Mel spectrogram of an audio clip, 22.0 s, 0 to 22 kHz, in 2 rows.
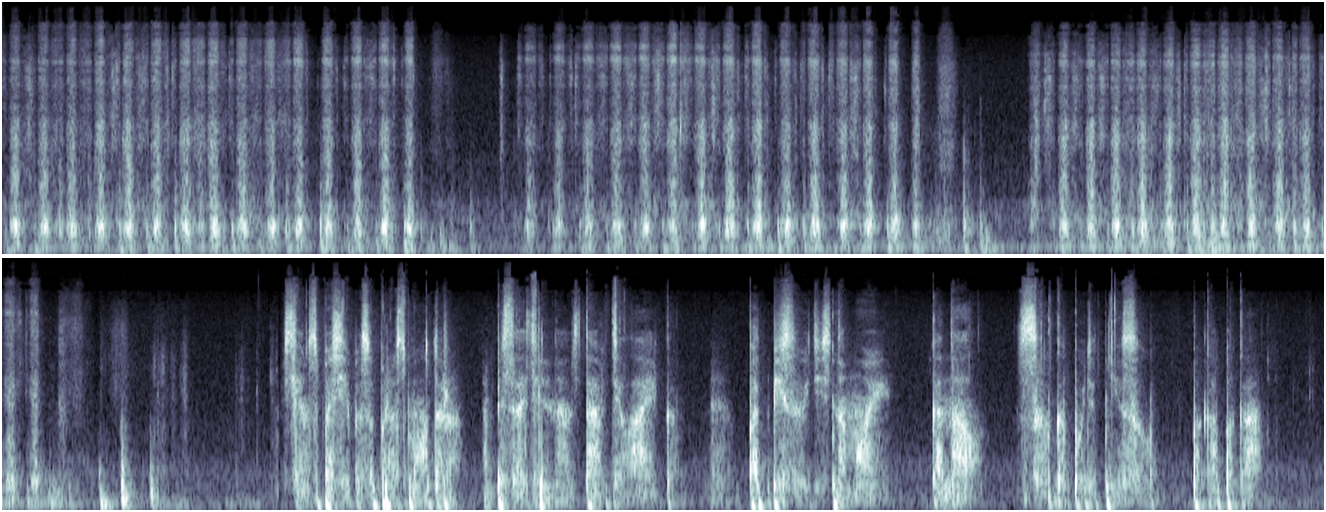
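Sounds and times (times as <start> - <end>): fast rubbing strokes on surface: 0.0 - 3.5, 4.3 - 7.7, 8.6 - 11.4.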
